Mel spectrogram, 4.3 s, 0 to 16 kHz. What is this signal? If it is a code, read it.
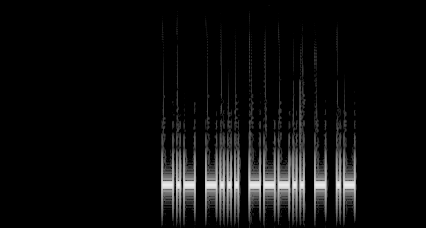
Morse code, heard as a keyed tone, about 30 wpm, 700 Hz. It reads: KB8TA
